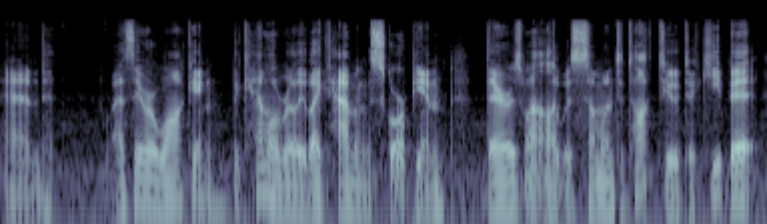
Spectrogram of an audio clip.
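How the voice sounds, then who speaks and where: A man's voice: low-pitched, animated, normal speed, creaky, slight background noise. A man telling an improvised children's bedtime story, narrating in simple, explanatory phrases.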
